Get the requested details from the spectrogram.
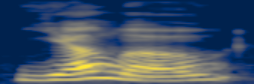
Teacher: tongue front mid pressing against the roof of the mouth and the tongue tip through for the L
